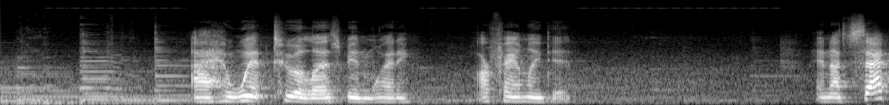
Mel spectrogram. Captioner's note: voiceover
